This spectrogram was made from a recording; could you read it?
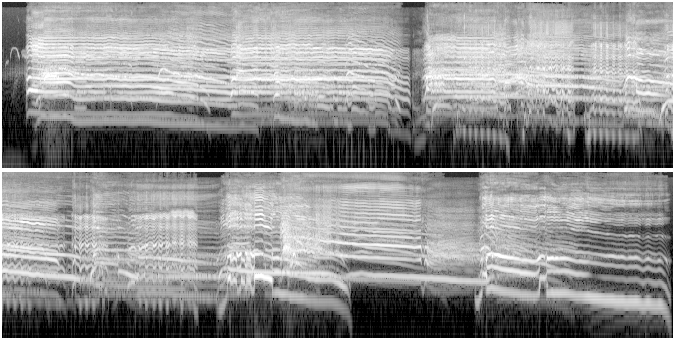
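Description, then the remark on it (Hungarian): A group of boys howl and yell together in long, wavering cries that rise and fall, loud, keeping up almost without pause apart from one brief break. “Üvölteni kellett.”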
